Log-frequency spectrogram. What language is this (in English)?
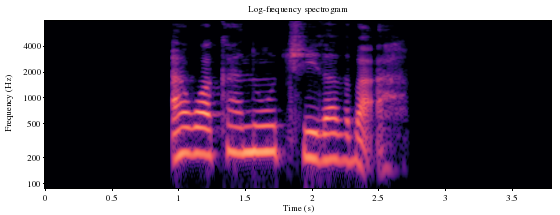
Tepeuxila Cuicatec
